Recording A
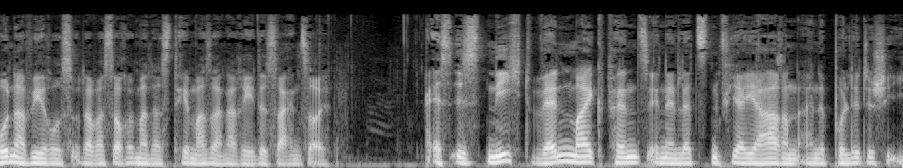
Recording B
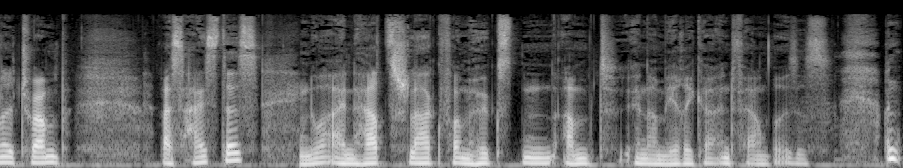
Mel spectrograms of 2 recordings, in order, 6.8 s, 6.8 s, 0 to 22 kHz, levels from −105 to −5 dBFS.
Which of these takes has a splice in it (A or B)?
B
